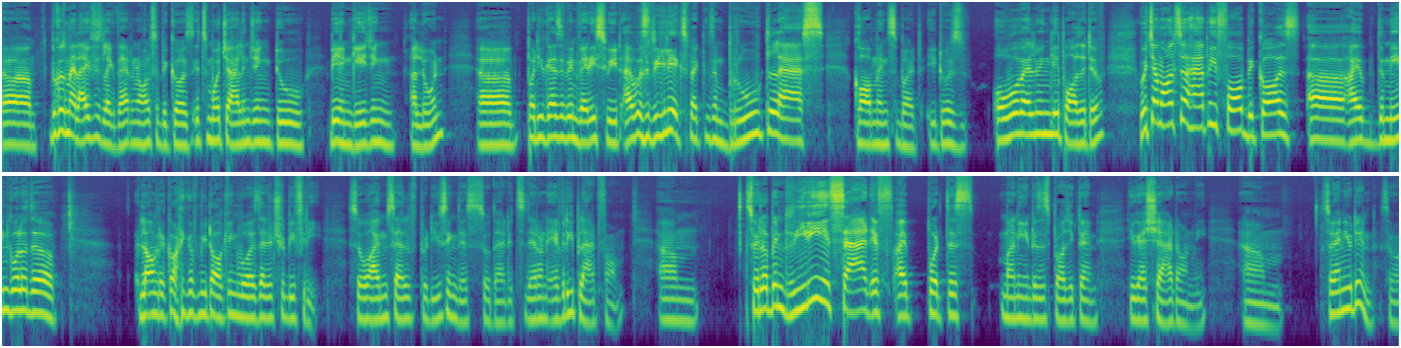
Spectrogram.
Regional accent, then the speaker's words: South India, India; I'm South Indian, so I keep saying how.

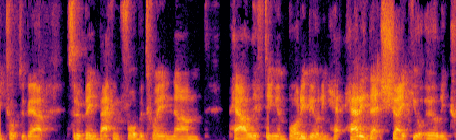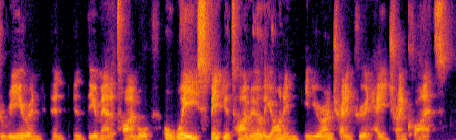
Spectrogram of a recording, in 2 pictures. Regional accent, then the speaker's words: Tasmania, Australia; but growing up in Tasmania, we watched AFL football all the time.

